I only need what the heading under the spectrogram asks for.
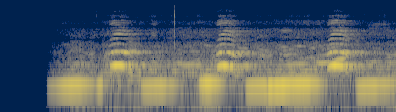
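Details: Gibbons at the Cincinnati Zoo hooting and howling: steady low hoots overlapped by a few higher arched, rising-and-falling whoops.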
